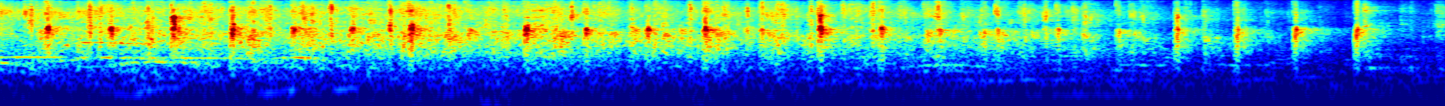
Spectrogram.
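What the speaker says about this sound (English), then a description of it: "So please, everyone, give them a round of applause." An audience at a volunteer recognition luncheon applauds, a dense wash of clapping that thins into scattered individual claps near the end, with some voices mixed in.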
